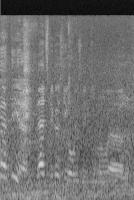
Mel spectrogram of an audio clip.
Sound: winces

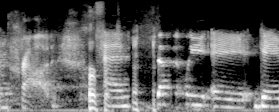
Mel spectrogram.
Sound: laughter

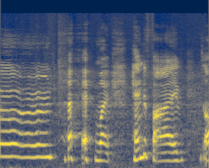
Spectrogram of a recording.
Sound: laugh

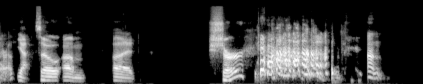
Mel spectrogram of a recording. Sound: laughs

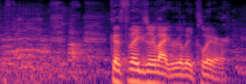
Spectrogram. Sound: laughter; laughs

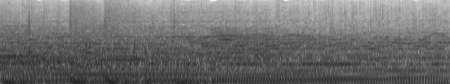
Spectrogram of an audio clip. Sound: cheering, applause

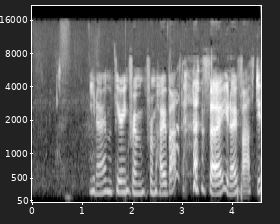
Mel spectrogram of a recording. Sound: chuckling

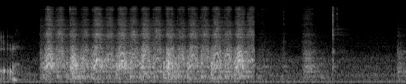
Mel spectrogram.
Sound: rasping

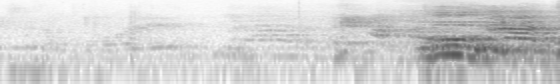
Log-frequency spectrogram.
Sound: audience laughs

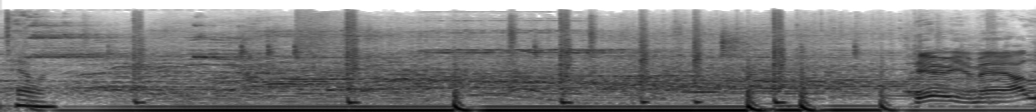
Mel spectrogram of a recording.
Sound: cheering; upbeat music

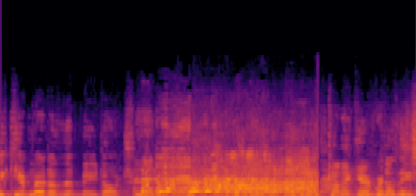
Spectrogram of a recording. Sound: kids laughing

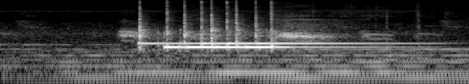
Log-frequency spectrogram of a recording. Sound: doorbell ringing

